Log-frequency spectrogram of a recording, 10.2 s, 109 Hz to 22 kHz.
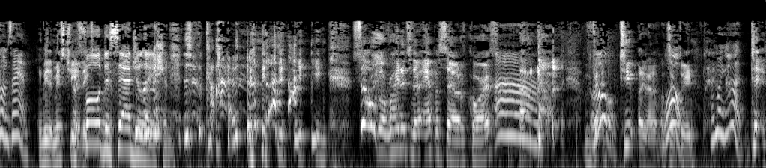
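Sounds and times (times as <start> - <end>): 
speech: 0.0 - 10.2
laughter: 2.0 - 5.9
raspy gravelly coughs: 7.0 - 7.7
throat clearing: 7.0 - 7.7.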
